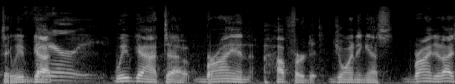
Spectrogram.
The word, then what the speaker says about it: Hufford: We've got Brian Hufford joining us.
